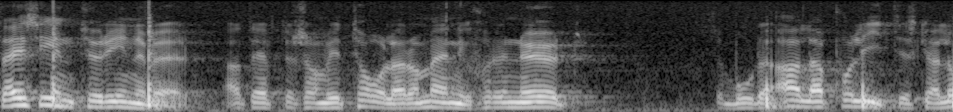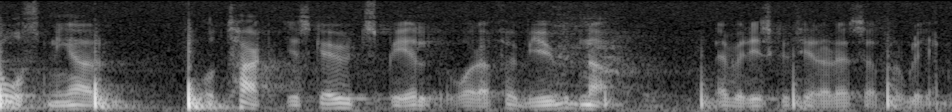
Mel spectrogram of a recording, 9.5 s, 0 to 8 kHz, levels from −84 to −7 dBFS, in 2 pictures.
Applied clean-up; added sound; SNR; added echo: none; Tap; 6 dB; none.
